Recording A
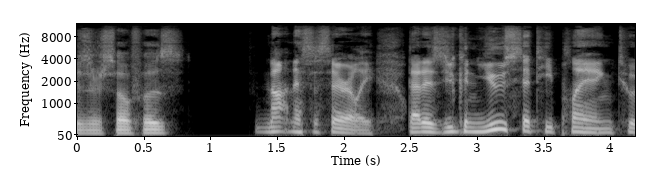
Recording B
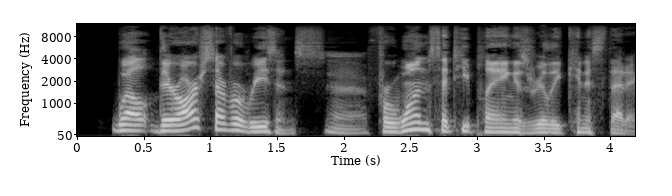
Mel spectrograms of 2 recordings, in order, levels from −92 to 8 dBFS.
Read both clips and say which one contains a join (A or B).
A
